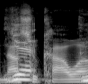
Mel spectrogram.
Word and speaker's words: Nasukawa: How do you pronounce his last name correctly? Nasukawa.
